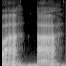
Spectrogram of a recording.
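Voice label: male, spanish; she is going to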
